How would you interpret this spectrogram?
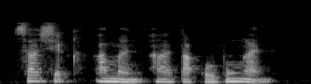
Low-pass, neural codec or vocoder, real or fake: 7.2 kHz; none; real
